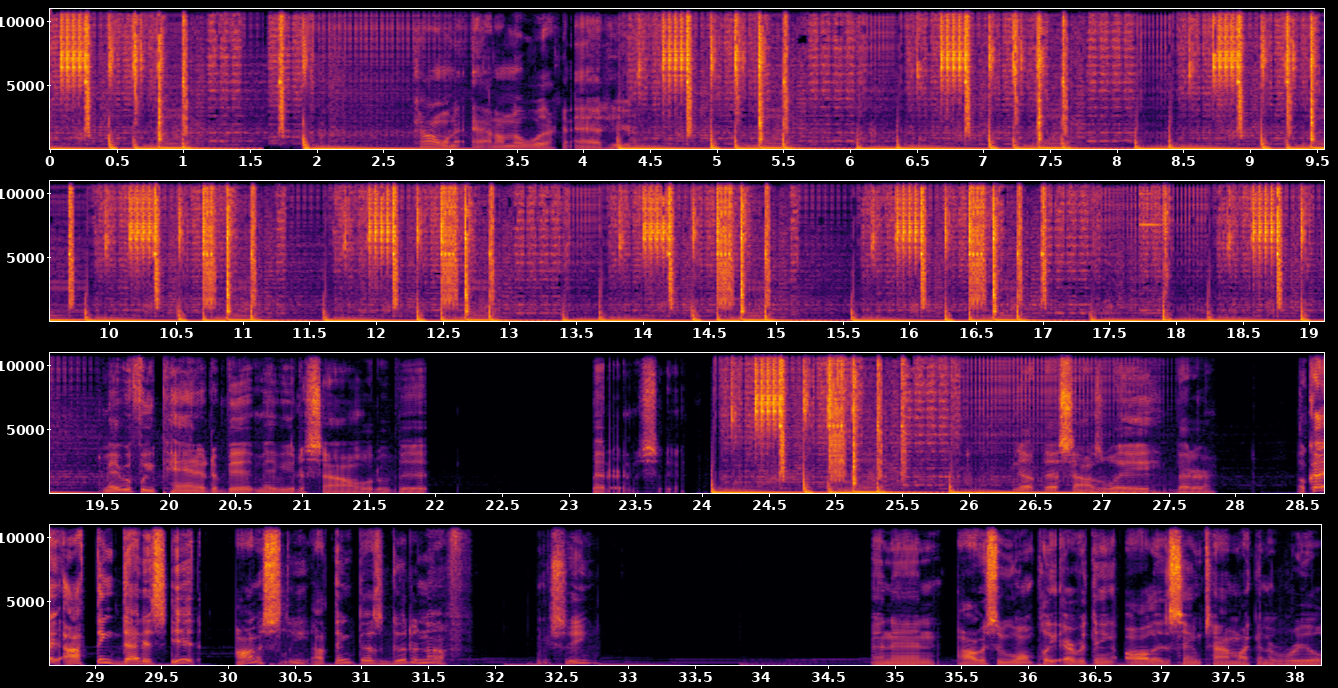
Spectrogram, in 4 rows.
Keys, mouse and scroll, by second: 1.5 space, 2.1 space, 4.2 space, 6.1 space, 6.3 space, 8.1 space, 8.3 space, 9.4 space, 9.8 space, 9.8 double click, 11.5 space, 13.4 space, 13.6 space, 15.1 space, 15.5 space, 17.9 space, 18.2 space, 19.0 space, 23.8 double click, 25.9 space, 28.4 ctrl+right click, 31.2 right click, 35.5 double click.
